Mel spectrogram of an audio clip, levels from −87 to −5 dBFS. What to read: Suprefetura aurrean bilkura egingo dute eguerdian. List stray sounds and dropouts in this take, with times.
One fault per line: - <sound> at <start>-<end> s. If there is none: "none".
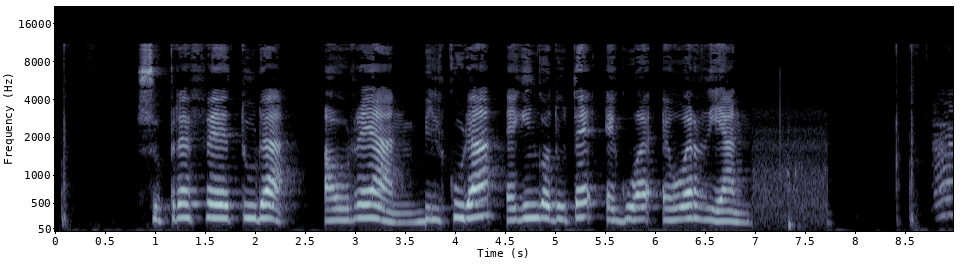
- thud at 7.2-7.5 s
